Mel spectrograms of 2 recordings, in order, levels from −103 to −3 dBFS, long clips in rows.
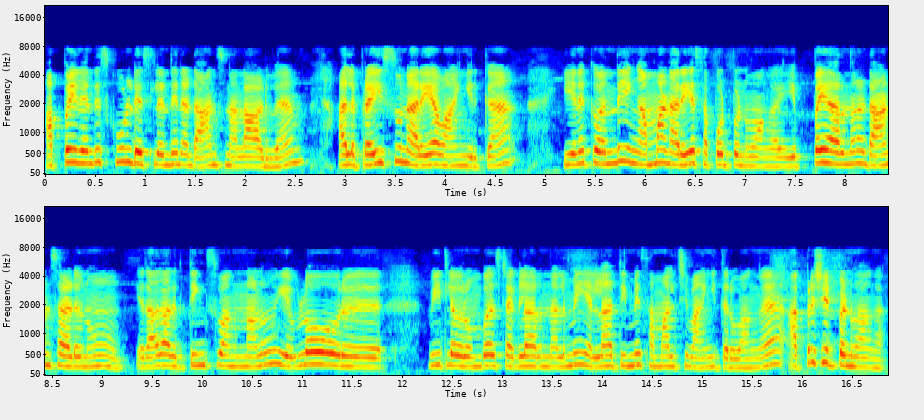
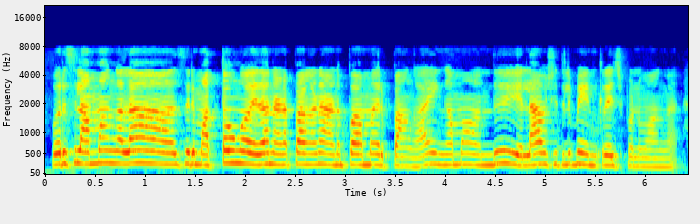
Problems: none marked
